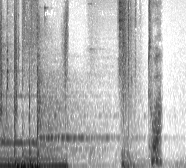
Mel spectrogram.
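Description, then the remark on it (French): A door, reached after entering a code, opening and closing: a low, rattling mechanical hum at first, then two short, solid thuds about half a second apart, with quiet background noise between. “Écoute, je passe le code et ensuite, il y a une porte.”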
